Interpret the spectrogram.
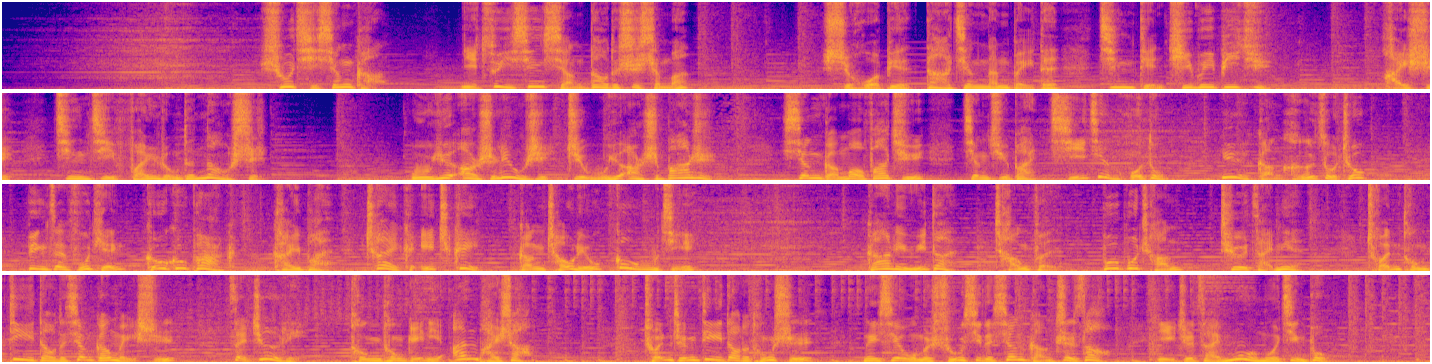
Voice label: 男 宣传片 香港文旅

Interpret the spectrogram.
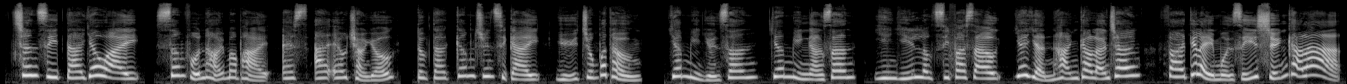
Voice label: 粤女 粤语普通广告 床褥; SIL

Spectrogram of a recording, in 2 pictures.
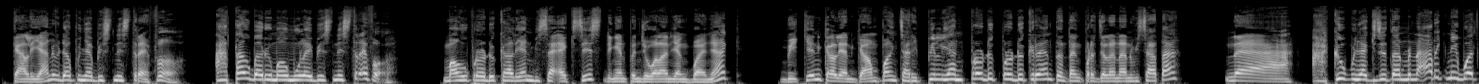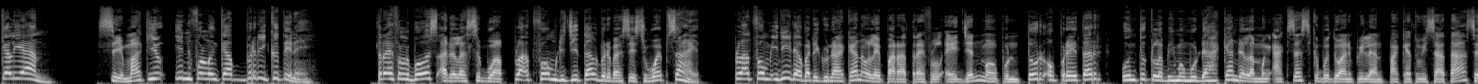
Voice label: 印尼语男 旅行机构宣传 轻快自然

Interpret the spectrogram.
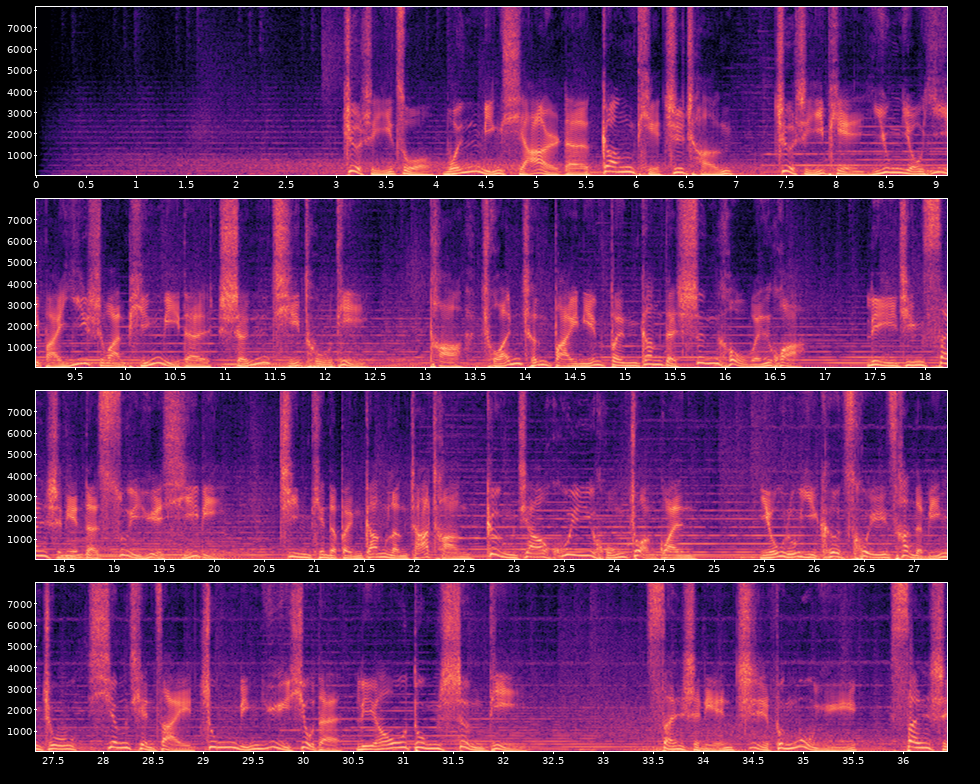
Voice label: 男 企业宣传 冷轧厂; 本钢

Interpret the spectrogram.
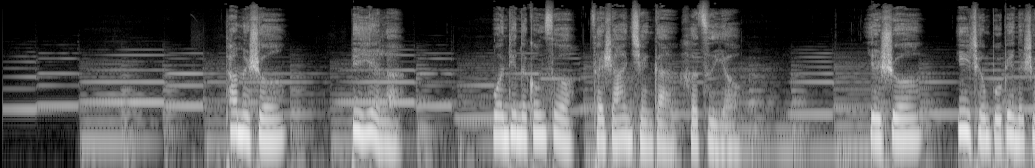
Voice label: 女 人物旁白类 花艺师

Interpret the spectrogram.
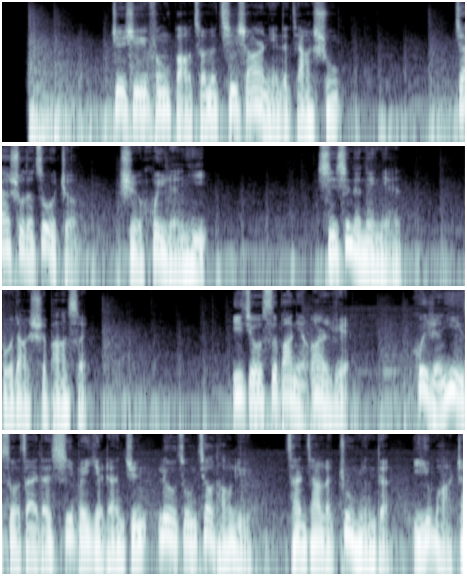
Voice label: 男-纪录片; 一封家书

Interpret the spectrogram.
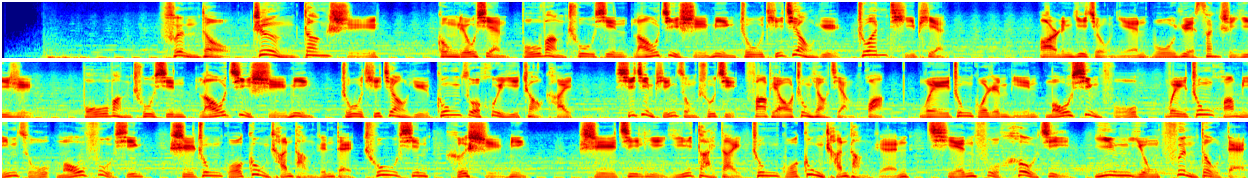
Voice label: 男 政府汇报; 不忘初心

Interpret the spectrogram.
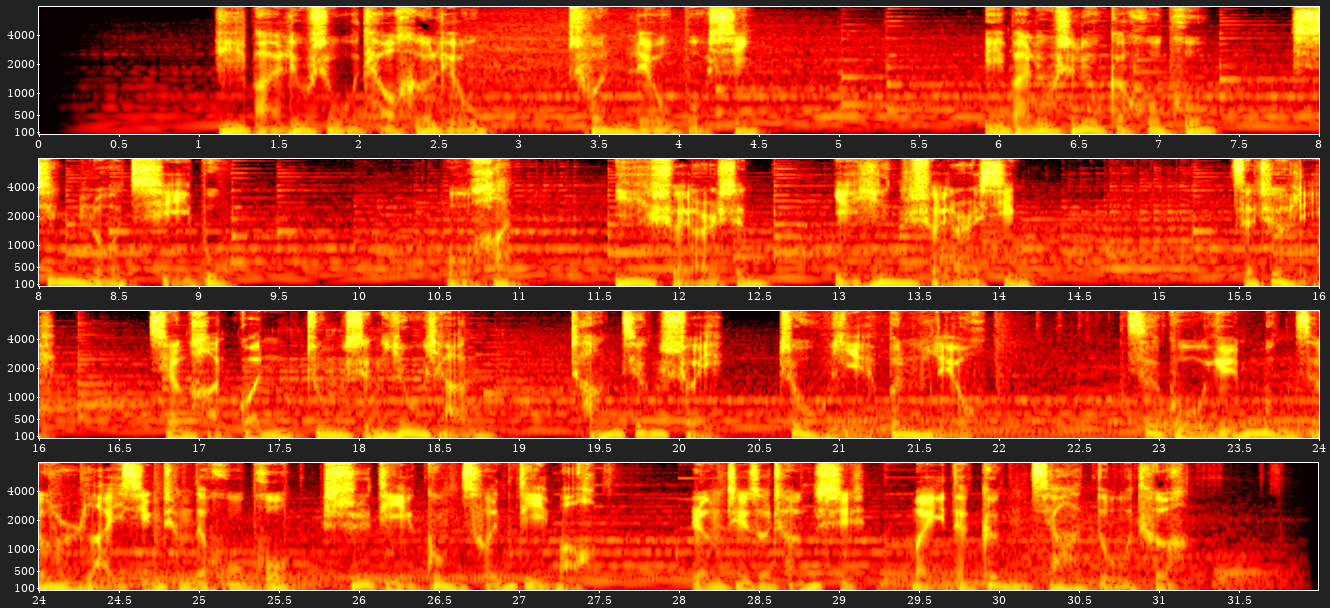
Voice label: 男 汇报类; 卫星视角看武汉系列之第一集

